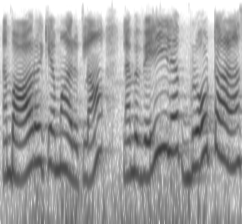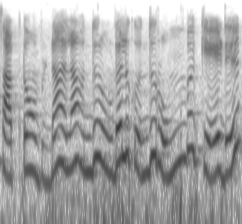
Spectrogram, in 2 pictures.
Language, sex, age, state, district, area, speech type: Tamil, female, 18-30, Tamil Nadu, Tiruchirappalli, rural, spontaneous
